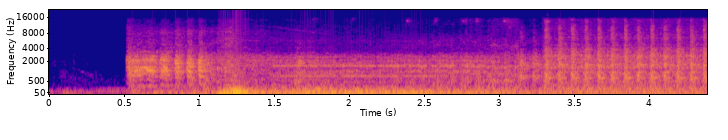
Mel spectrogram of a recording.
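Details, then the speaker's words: 2005 Duramax diesel with Allison 1000, 299K miles, in drive, neutral, reverse: starter whirr, catches, rough idle with light rhythmic knock from bellhousing; cracked flexplate. "That doesn't sound right. Okay, that's in drive, neutral, reverse. Yeah, that doesn't sound so good."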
